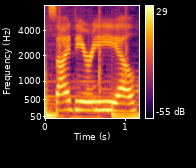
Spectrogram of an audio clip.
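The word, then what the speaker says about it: sidereal: Mystery of our universe cider ale pronounced s De eel is according to Mom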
